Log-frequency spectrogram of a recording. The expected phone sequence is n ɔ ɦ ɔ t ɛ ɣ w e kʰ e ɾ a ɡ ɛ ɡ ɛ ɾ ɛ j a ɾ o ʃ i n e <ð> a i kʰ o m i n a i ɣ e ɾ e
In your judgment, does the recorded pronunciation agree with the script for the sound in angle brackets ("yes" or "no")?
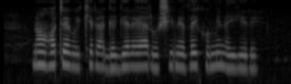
yes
